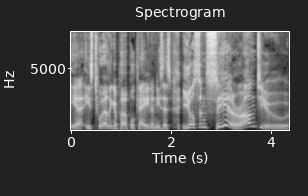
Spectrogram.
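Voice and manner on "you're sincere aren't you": high, swooping, mystical, wizardly lilt. Retelling what a man in a story says to Zoe, in a wizardly voice. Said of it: "in a sort of wizardly way".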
